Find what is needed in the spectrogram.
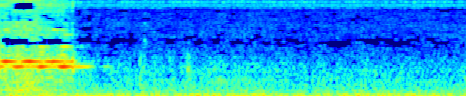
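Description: Telephone ringing with an electronic tone that stops about a third of a second in, as if answered; then only faint room noise.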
